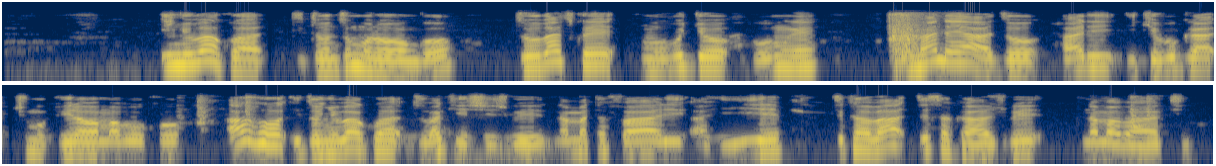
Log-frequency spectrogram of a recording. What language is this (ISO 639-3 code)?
run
